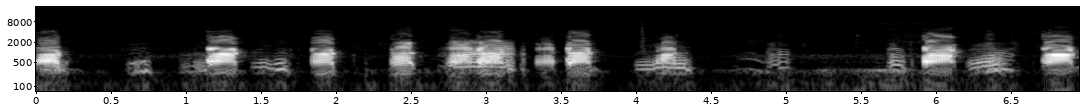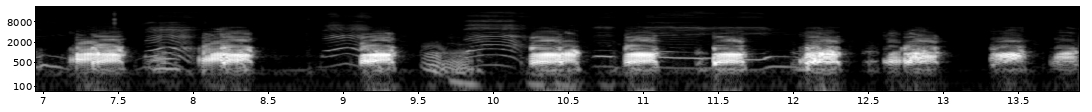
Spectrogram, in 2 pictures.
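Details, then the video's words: Frog crying: loud, nasal bleating calls in uneven bursts, some short and flat, others wavering and sliding up and down in pitch, with brief gaps of silence between them. "The frog crying"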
